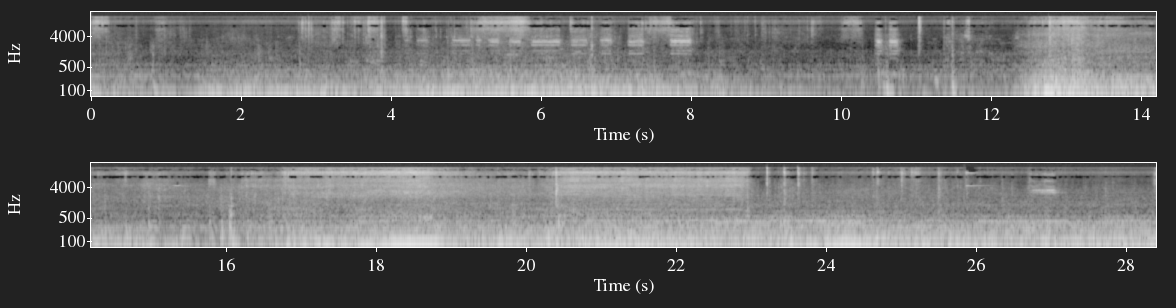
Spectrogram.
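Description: A vehicle driving along a road: a steady low rumble of engine and road noise that eases off for a few seconds, then grows suddenly louder about twelve seconds in.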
